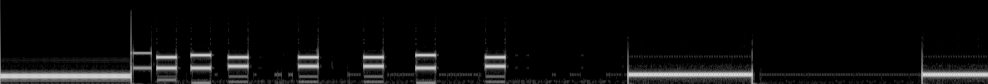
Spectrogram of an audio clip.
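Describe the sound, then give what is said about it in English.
A steady telephone dial tone breaks into a quick run of eight touch-tone keypad beeps as a number is dialed, followed by two long, even ringback tones separated by a pause, loud and with no talk. “I'm going to dial the number”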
